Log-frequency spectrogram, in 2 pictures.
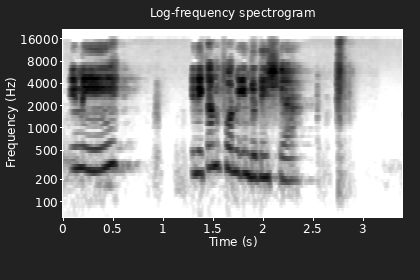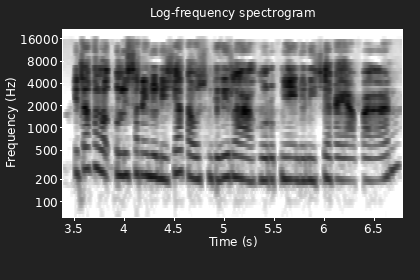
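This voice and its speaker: A woman's voice: medium pitch, fairly even intonation, fast talker, slight background noise. A woman in a heated online debate, talking in an insistent, lecturing way and sounding exasperated, on a video call.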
